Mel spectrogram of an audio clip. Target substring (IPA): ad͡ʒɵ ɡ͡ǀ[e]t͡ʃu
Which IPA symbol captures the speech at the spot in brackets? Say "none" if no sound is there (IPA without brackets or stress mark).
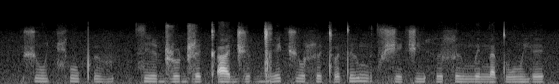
e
